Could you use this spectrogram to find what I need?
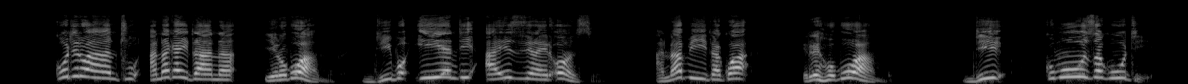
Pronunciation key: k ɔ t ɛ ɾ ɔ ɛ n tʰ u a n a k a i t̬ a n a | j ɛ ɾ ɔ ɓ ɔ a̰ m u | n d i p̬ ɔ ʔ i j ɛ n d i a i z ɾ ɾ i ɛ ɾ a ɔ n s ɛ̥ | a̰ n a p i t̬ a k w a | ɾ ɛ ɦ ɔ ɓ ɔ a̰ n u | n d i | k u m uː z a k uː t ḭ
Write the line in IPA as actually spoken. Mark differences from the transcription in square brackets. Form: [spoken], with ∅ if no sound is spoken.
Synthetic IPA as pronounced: k ɔ t ɛ ɾ ɔ [a] n tʰ u a n a k a i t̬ a n a | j ɛ ɾ ɔ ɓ ɔ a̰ m u | n d i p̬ ɔ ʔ i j ɛ n d i a i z ɾ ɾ [a] ɛ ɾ [i] ɔ n s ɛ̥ | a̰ n a p i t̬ a k w a | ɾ ɛ ɦ ɔ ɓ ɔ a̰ [m] u | n d i | k u m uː z a k uː t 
